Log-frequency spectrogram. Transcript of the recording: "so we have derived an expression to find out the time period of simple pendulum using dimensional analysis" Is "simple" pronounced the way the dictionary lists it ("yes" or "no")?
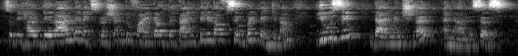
yes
